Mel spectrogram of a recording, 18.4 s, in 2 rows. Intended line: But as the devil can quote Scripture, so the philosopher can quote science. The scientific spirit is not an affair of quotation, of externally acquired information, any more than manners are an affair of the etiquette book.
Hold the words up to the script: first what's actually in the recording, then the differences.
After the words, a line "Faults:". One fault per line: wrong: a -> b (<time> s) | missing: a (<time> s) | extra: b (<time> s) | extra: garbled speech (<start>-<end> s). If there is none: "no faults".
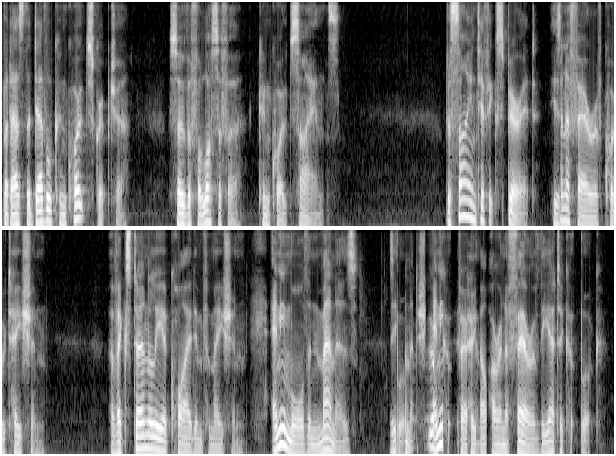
But as the devil can quote Scripture, so the philosopher can quote science. The scientific spirit is an affair of quotation, of externally acquired information, any more than manners [garbled] are an affair of the etiquette book.
Faults:
missing: not (8.4 s)
extra: garbled speech (15.0-16.5 s)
